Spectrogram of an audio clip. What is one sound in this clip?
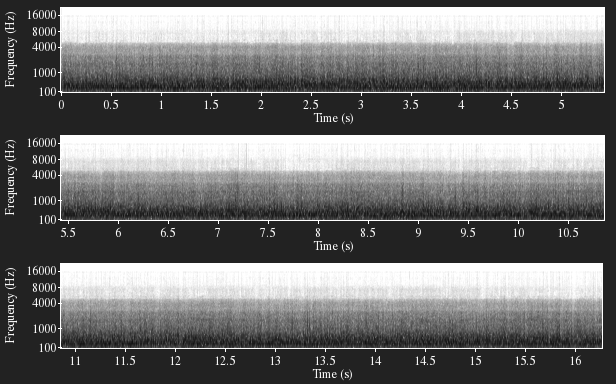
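Strong wind rushes and roars steadily past, as in flight high in the open air.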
